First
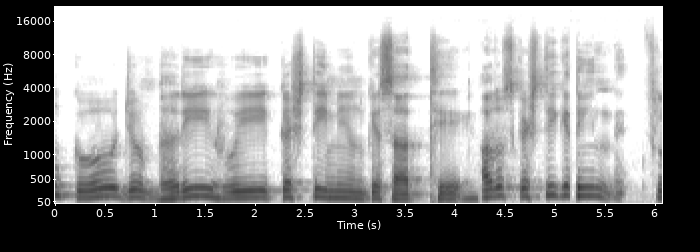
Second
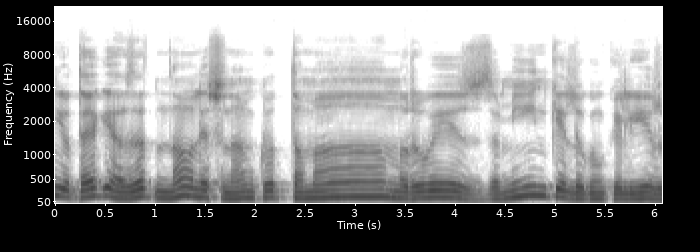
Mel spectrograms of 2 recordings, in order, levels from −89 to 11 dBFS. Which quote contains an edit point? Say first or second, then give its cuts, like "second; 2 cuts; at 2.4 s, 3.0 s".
first; 2 cuts; at 4.1 s, 5.2 s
